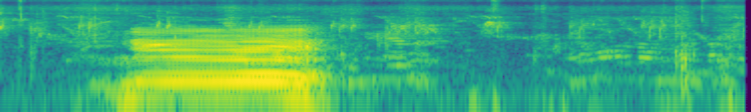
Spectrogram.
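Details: Khillar cattle: one loud, steady, low moo lasting about a second, rich in even overtones, then quiet rural background with faint soft sounds.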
